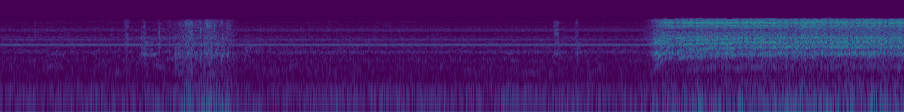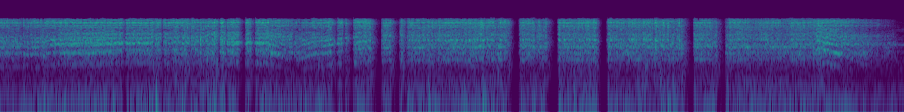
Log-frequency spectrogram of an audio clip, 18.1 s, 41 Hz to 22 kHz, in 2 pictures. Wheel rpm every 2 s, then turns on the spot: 0, 10, 0, 80, 140, 160, 180, 210, 150.
2-4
